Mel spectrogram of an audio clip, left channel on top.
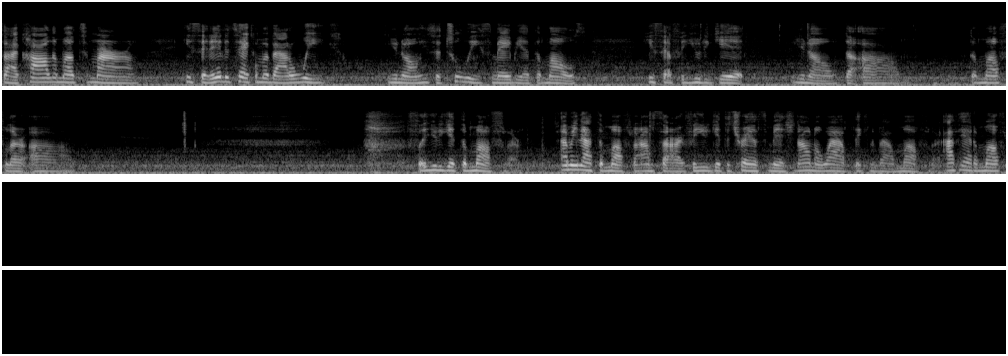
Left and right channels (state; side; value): silent; right; digital silence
